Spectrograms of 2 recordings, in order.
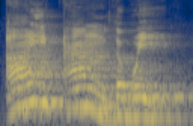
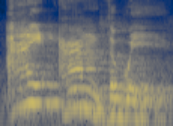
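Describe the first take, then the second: First: I am the way with I stressed; emphatic I. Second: I am the way, I emphatic. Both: Shown as a demonstration. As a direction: stress on I, slow and weighty. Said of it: "it's really emphatic. It's I".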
